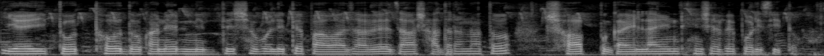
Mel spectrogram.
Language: Bangla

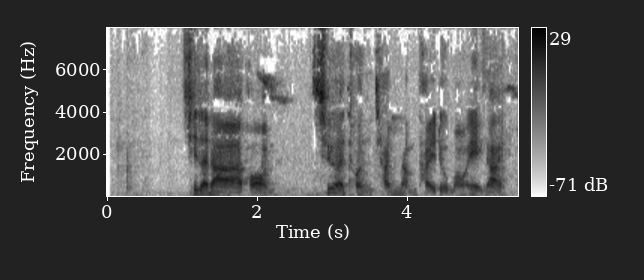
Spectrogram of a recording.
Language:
Thai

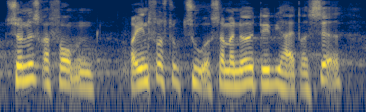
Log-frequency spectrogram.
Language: Danish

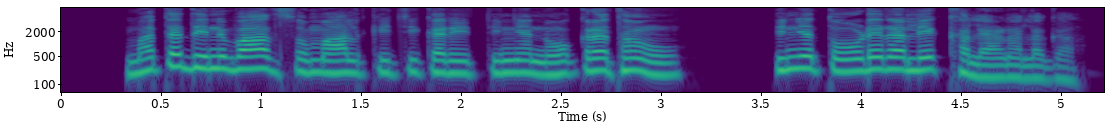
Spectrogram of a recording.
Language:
Gaddi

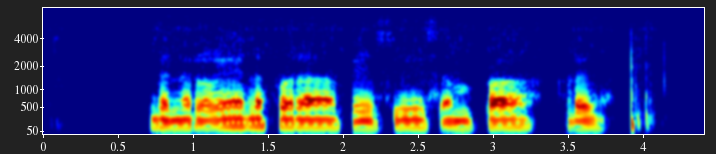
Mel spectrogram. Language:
Pashto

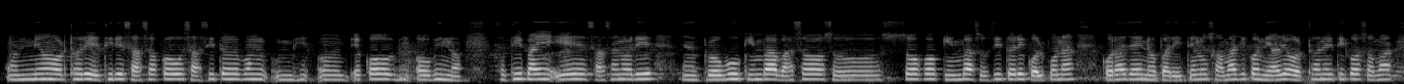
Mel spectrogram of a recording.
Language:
Odia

